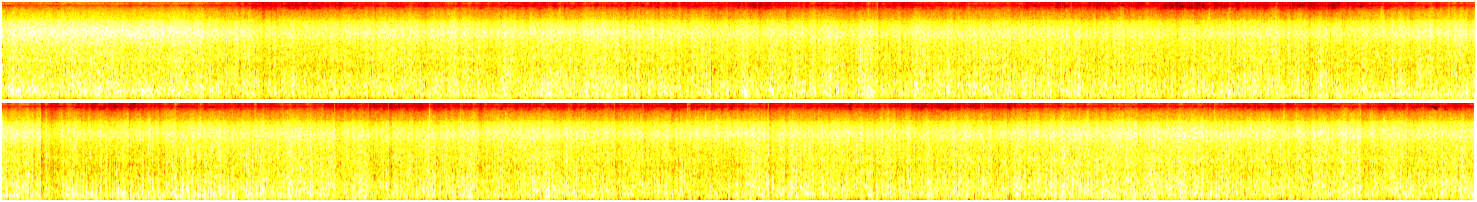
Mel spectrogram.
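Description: Heavy rain pouring down on a paved street, parked cars and garden foliage: a loud, steady hiss of rainfall.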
